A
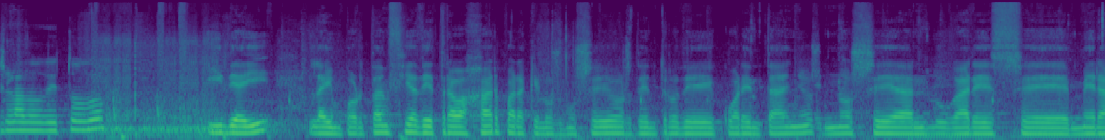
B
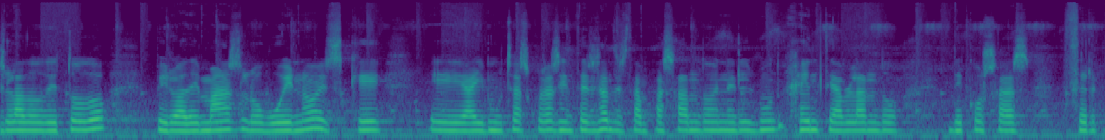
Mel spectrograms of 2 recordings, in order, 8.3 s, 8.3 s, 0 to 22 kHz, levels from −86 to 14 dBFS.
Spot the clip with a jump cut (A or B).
A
